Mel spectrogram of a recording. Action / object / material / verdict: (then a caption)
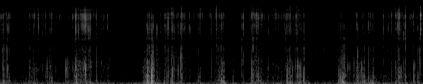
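scrape / plastic cling film stretched over a microphone / plastic film / none. A bristle paintbrush brushes across the grille of a round microphone wrapped in clear, stretched cling film. The strokes make dense, crinkly, scratchy rustling with a low thump underneath and bright hiss on top. The brushing comes in bursts, with brief quiet pauses between them.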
